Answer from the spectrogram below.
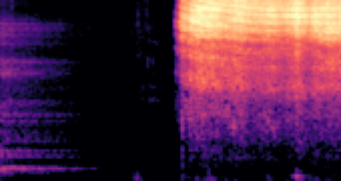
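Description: After a short tonal sound and a moment of silence, a loud snake hiss starts abruptly and holds steady, a harsh airy rush lasting nearly two seconds.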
